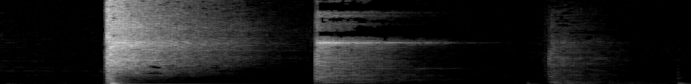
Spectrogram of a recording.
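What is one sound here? A handheld toy gun fires several sharp, loud bangs that ring out and fade.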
